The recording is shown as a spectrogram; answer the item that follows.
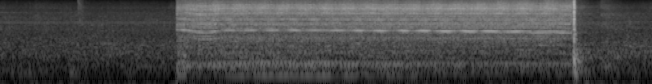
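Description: Handheld power tool motor running at a steady whine for about four seconds, starting suddenly about two seconds in and cutting off with a click near the end.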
